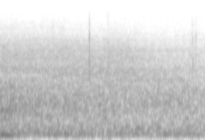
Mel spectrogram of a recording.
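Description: Steady outdoor background noise of traffic, with a faint low hum and a small tick about a second in.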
